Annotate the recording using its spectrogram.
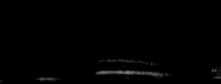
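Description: A short, soft hum or "ooh" from a person's voice about a second in, one drawn-out note that dips slightly in pitch at the end; otherwise the room is nearly silent.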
